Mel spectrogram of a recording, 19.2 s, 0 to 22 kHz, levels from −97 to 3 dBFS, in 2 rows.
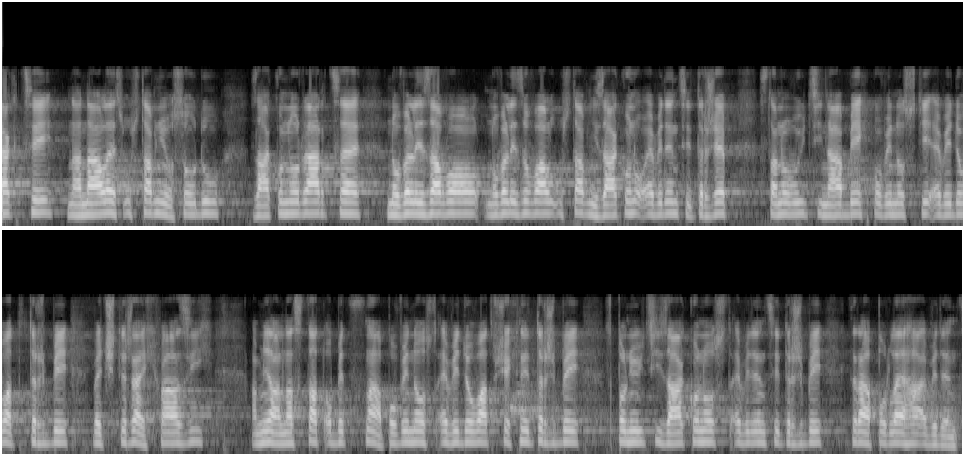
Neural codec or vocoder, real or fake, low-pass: none; real; 7.2 kHz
